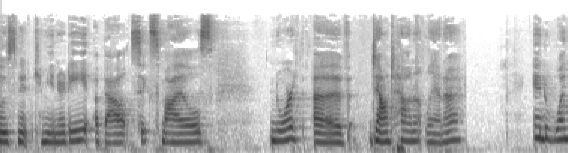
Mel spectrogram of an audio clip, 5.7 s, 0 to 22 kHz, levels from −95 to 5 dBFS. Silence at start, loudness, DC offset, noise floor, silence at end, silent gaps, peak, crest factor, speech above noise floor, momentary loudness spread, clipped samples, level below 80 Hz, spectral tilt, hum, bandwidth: 0 s; -26 LUFS; under 0.1%; -59 dBFS; 0 s; none; -6 dBFS; 20 dB; 34 dB; 6 LU; under 0.1%; -50 dBFS; -3.5 dB/octave; none; 15.5 kHz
